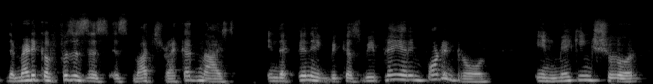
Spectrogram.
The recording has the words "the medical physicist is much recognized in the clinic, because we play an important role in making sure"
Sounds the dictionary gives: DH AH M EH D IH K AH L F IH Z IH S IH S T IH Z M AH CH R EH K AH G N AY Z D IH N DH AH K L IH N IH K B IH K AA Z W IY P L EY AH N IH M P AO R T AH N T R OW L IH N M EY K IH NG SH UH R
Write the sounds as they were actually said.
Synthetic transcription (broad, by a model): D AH M EH D IH K AH L F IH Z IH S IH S IH Z M AH CH R EH K AH G N AY Z D IH N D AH K L IH N IH K B IH K AA Z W IY P L EY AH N IH M P AO R T AH N T R OW L IH N M EY K IH NG SH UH R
